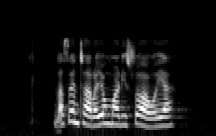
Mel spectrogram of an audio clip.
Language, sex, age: Venda, female, 21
